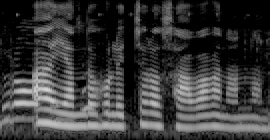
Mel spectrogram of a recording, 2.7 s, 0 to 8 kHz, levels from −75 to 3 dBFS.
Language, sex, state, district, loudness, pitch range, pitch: Chakma, female, Tripura, Unakoti, -20 LUFS, 190-230 Hz, 210 Hz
